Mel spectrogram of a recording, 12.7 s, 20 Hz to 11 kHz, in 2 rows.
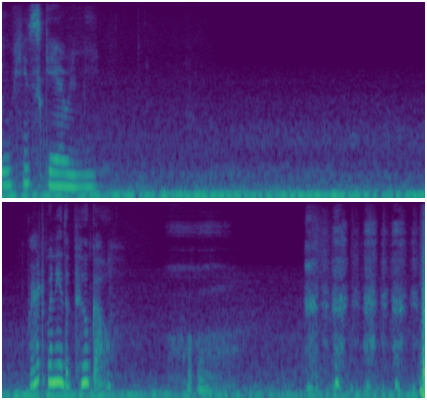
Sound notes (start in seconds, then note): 8.8 breathing; 10.8 heavy breathing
